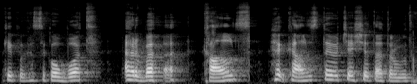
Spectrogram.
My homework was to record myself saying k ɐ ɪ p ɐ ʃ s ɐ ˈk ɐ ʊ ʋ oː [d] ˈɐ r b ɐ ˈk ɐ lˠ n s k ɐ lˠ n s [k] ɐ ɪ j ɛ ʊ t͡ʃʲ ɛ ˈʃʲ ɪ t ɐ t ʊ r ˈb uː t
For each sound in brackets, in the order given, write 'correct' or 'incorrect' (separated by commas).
incorrect, incorrect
